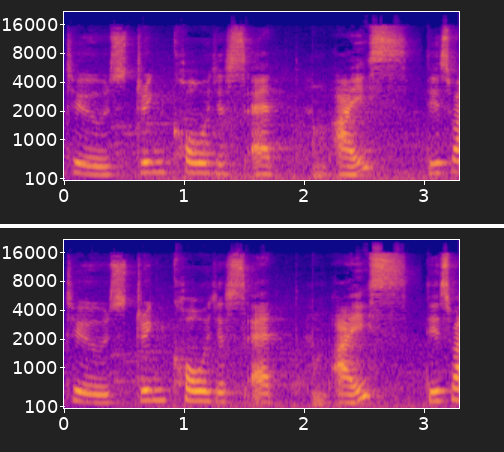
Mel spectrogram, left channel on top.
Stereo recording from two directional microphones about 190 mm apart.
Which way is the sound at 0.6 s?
40° right (ahead or behind).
